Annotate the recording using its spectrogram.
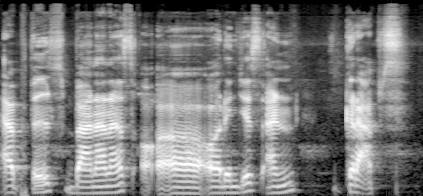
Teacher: each item rise slightly with the final item falling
